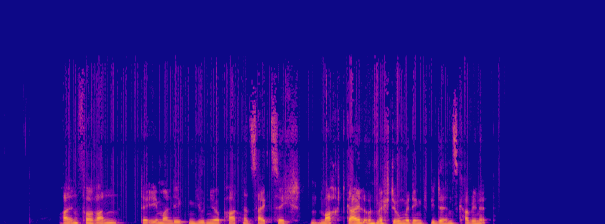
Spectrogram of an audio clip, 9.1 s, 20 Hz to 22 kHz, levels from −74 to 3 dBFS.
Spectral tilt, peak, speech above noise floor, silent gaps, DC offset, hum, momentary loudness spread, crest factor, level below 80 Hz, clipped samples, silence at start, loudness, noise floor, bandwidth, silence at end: -6 dB/octave; -2 dBFS; 58 dB; none; under 0.1%; none; 8 LU; 20 dB; -56 dBFS; under 0.1%; 0.95 s; -21 LUFS; -78 dBFS; 17 kHz; 1.8 s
